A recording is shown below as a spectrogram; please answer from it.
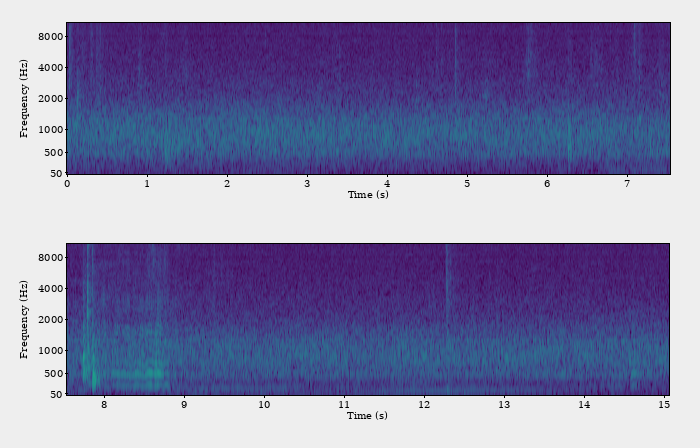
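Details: Honey bees in Mission, Texas, buzzing as their hive is removed from an abandoned home being demolished, while comb is handled and held in place. A sustained massed drone, with low tonal hums drifting in and out and a loud knock around eight seconds.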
